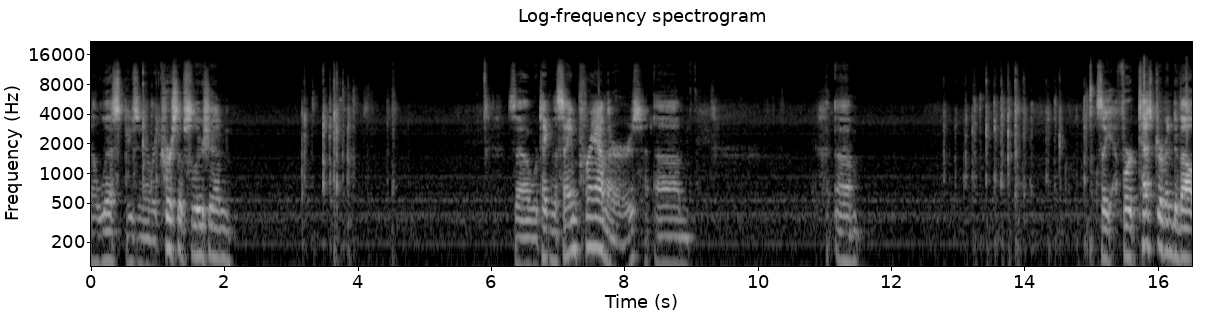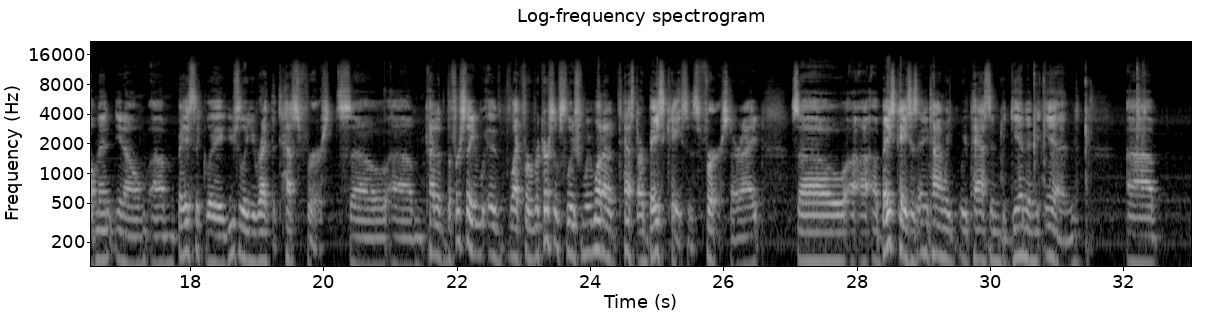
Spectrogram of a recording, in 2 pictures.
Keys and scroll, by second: 0.4-1.7 typing, 3.1-4.5 typing, 13.2-15.0 typing, 30.7-33.0 typing.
